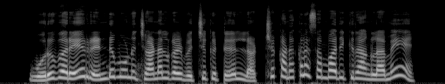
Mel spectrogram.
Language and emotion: Tamil, surprised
